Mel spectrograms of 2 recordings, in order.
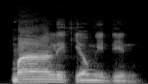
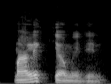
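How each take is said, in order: First: Malik with the first syllable ma drawn out long, slowly. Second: Malik with a short ma, said quickly. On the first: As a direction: stretch the ma in Malik Yaumidin. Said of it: "ma-nya agak panjang". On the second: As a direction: clip the ma in Malik Yaumidin. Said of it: "bacanya cepet". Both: Shown as a demonstration.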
